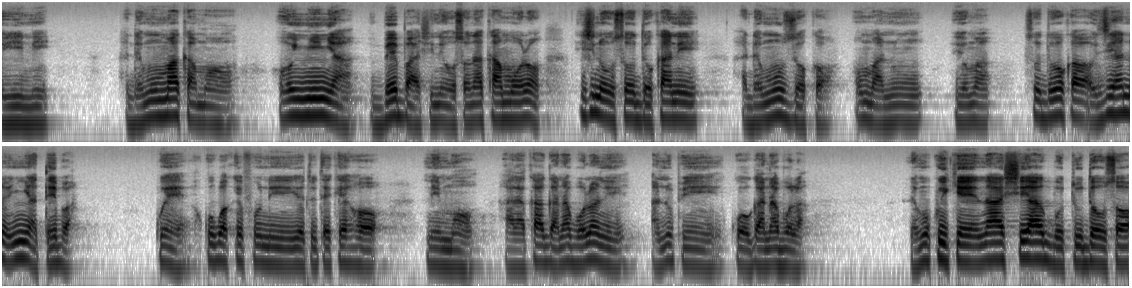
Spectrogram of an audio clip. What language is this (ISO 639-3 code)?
ala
